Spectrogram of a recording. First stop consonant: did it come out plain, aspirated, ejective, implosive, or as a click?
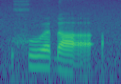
implosive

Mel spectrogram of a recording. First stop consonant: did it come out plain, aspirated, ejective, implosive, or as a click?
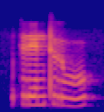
plain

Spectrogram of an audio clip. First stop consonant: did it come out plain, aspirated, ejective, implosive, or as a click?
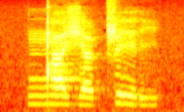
click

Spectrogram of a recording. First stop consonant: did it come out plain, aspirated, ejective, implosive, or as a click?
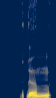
implosive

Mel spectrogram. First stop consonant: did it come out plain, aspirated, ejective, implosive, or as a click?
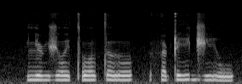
ejective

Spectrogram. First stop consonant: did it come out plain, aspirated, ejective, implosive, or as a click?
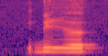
implosive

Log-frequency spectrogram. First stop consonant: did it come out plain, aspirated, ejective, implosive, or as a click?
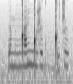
click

